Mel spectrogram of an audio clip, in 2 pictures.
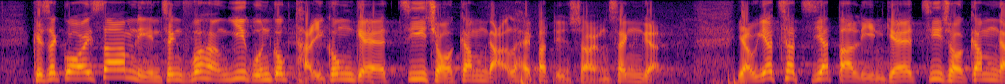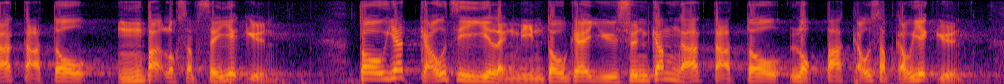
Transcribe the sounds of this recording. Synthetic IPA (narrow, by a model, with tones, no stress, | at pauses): kʰe˨˩sɐ˨t̚kʷɔː˧jsaː˥mliː˨˩nt͡sɪ˧ŋfu˨˥ɦœː˧ŋjiː˥kuː˨˥nkʊ˧˥k̚t̪ʰɐ˨˩jkʊ˥ŋkɛː˧t͡siː˥t͡sɔː˨kɐ˥mŋa̰ː˧k̚lɛː˥hɐ˨jpɐ˥t̚t̪yː˨nsœ̰ː˨˩ŋsɪ˥ŋkɐ̰˧ | jɐ˨˩wjɐ˥t̚t͡sʰɐ˥t̚t͡siː˧˥jɐ˥t̚paː˧t̚liː˨˩nkɛː˧t͡siː˥t͡sɔː˨kɐ˥mŋaː˧˥k̚t̪aː˨t̚t̪o˧wŋ̩ː˨˧paː˧k̚lʊ˨k̚sɐ˨˩p̚se˧jɪ˥k̚jy̰ː˨˩n | t̪o˧wjɐ˥t̚kɐ˨˥wt͡siː˧jiː˨lɪ˨˩ŋliː˨˩nt̪o˧wkɛː˧jyː˨syː˧nkɐ˥mŋaː˨˥k̚t̪aː˨t̚t̪o˧wlʊ˨k̚paː˧kːɐ˨˥wsɐ˨p̚kɐ˨˥wjɪ˥k̚jy̰ː˨˩n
